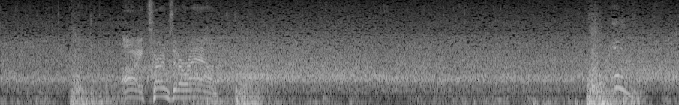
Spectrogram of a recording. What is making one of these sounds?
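Bodies slam onto a wrestling ring mat.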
